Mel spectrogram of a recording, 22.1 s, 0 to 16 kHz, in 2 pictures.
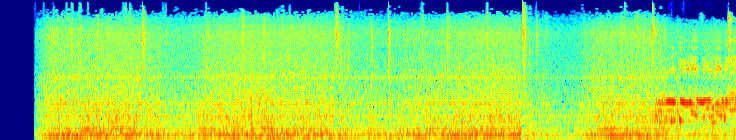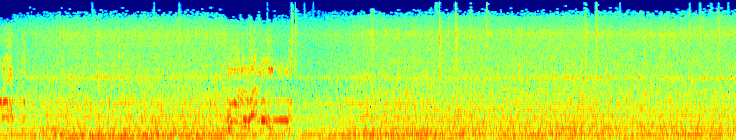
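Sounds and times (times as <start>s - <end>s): tractor engine running: 0.5s - 22.0s
rain and hail on cab: 0.6s - 22.0s.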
